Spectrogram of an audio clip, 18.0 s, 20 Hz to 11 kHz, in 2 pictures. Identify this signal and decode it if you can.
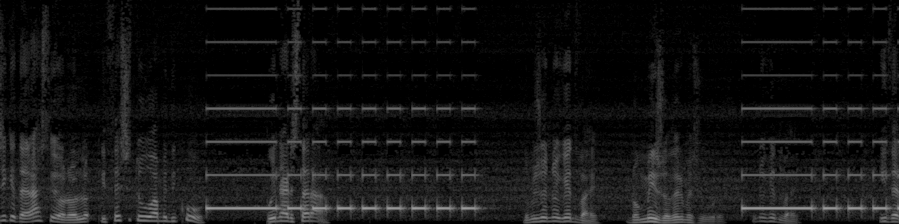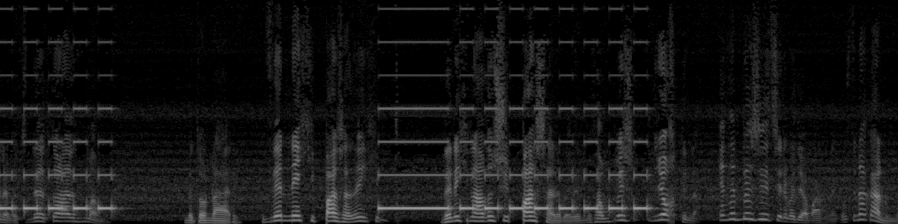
Beep code, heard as beeps from a small speaker, played three times, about 810 Hz, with speech in Greek. 1 long, 8 short. In AMI BIOS tables: display or retrace test failure.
